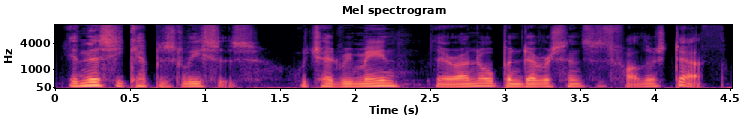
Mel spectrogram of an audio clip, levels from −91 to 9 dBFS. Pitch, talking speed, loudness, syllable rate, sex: 115 Hz, 215 wpm, -21 LUFS, 7.0 syllables/s, male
